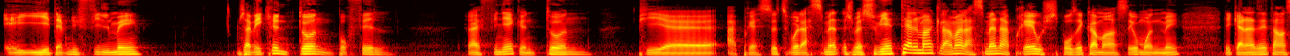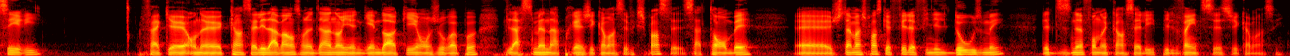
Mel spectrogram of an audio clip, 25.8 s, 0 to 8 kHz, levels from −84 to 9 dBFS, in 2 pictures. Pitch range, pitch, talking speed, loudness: 90-110 Hz, 95 Hz, 235 wpm, -21 LUFS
